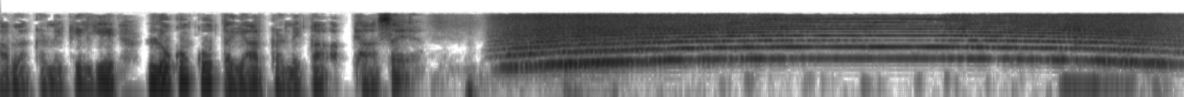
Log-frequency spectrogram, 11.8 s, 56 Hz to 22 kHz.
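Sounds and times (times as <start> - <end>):
speech: 0.0 - 4.2
civil defence air raid siren wailing for blackout mock drill in Patna: 4.8 - 11.8.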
